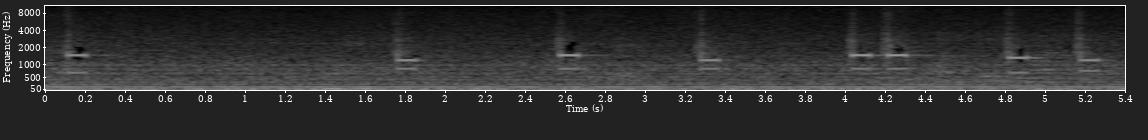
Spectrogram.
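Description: Smartphone keypad tones as a phone number is dialed: about eight short, faint two-note beeps at uneven intervals, two in quick succession about four seconds in.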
